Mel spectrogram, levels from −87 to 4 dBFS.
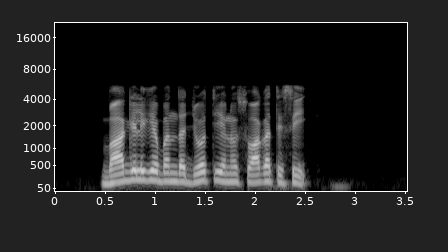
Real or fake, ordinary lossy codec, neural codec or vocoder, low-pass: real; none; none; 5.4 kHz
